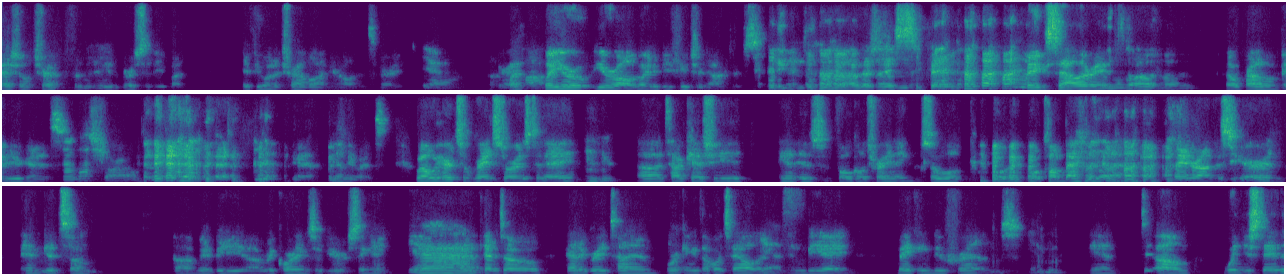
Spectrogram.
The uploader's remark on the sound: Apologies for the sound. It appears the microphone was not turned on.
